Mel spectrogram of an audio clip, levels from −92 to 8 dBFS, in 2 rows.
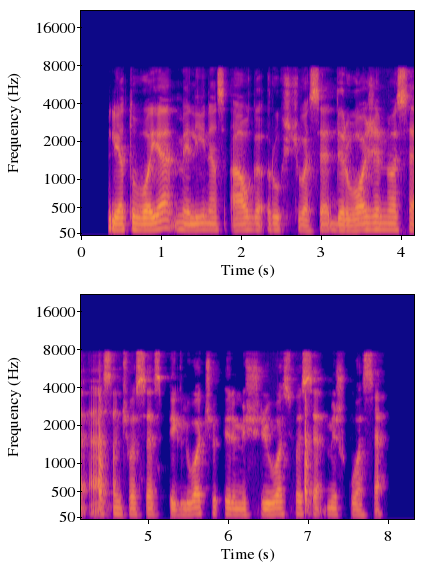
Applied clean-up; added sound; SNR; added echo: none; Tap / Hammer; 8 dB; none.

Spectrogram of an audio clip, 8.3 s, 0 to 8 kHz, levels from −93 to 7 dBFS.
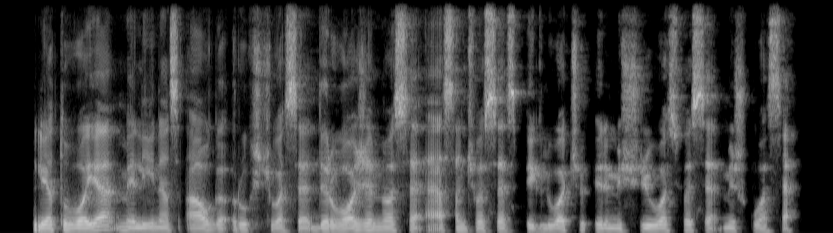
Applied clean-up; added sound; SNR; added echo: none; none; none; none.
